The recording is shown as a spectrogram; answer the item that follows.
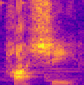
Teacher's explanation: pronouncing Hashi in the sense that you want it to mean Chopsticks you go from a high to low pitch pattern so basically it might sound something like Hashi in contrast when · when you say the word Hashi and you intend to mean Bridge you might sound more like Hashi because it goes from a low pitch accent to a high pitch accent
